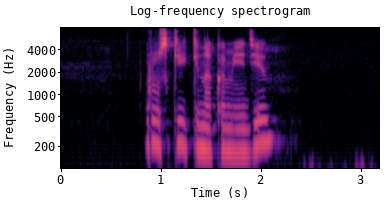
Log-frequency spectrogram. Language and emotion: Russian, neutral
